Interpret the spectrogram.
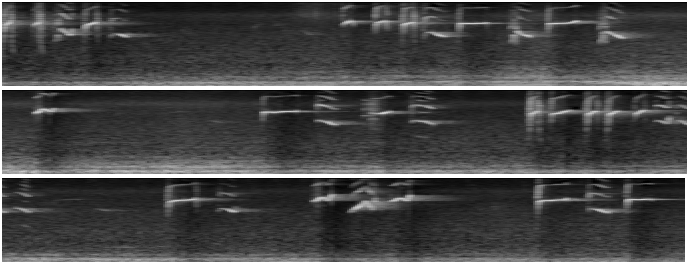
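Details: Gelatik batu, or cinereous tit, singing vigorously to trigger other birds: repeated short clusters of shrill, high whistled notes scattered over about ten seconds, separated by gaps, with a low room rumble underneath.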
